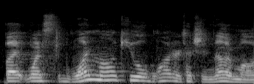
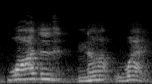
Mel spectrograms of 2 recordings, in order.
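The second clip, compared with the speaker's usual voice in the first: slow, higher-pitched mock quote; mocking imitation; 6 semitones higher, 3 dB quieter, slower than usual. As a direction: parrot the claim in a milder silly voice. Re-quoting the opposing claim.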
